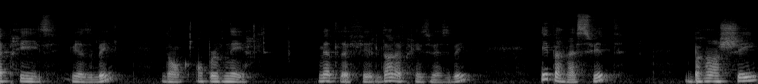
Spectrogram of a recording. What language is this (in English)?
French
